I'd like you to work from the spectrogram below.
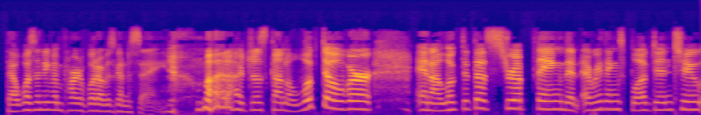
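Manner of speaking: ordinary talk, nothing marked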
